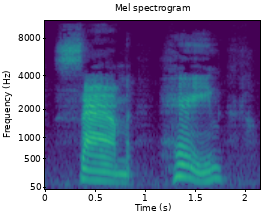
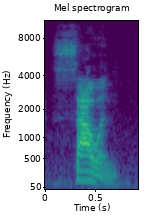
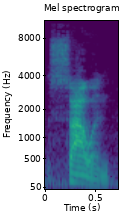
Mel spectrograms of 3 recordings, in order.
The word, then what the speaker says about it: Samhain: the word the name Sam hain it's not pronounced Samhain people always say that but in Gaelic gets pronounced saawan the M is sort of silent saawan so that was the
